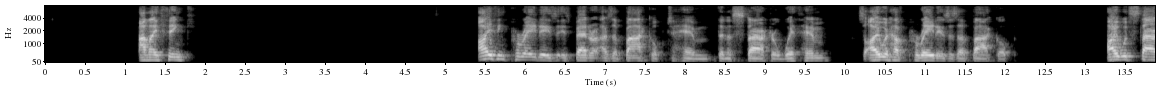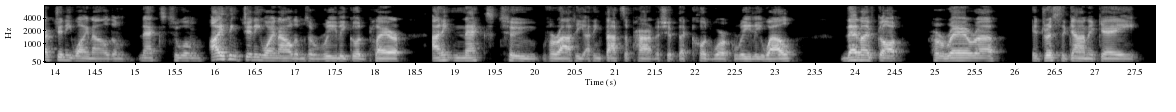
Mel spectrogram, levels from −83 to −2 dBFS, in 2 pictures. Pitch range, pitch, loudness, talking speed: 105-130 Hz, 115 Hz, -21 LUFS, 135 wpm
